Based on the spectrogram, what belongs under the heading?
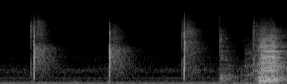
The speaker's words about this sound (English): Yeah, down, because when we overdub the claps with it, it says.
